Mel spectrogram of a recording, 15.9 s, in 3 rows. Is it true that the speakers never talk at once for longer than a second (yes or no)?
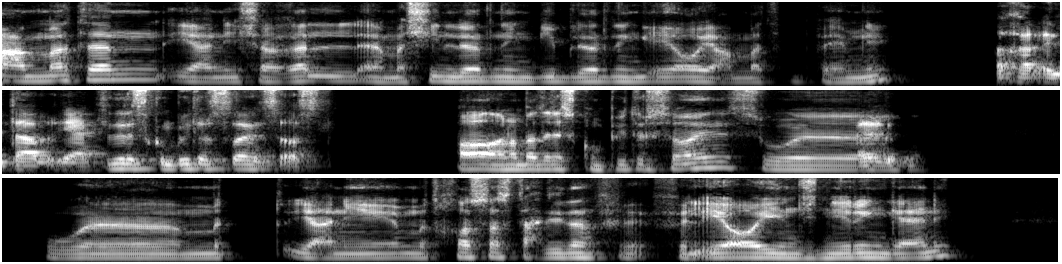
yes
